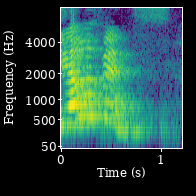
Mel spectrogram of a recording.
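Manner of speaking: big loud high announcement; excited reveal. A narrator's reading. Teacher reading to children, loudly announcing the elephants. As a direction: boom it out like a grand surprise.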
